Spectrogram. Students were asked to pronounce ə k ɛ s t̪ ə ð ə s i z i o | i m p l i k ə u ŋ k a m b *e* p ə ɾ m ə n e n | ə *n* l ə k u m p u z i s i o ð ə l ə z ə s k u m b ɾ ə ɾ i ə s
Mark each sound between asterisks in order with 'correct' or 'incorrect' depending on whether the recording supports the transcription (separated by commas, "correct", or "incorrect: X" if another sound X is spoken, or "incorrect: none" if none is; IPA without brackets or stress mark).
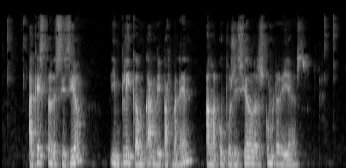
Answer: incorrect: i, correct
